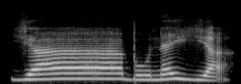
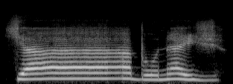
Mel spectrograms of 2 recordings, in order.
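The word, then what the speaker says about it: يا بني: Now, when we want to pause, what happens is that this fatha turns into a sukoon. Okay. And when that happens, we pronounce it as Ya Bunayj. Ya bunayy. Good. Well done. So a slight j sound at the end.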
